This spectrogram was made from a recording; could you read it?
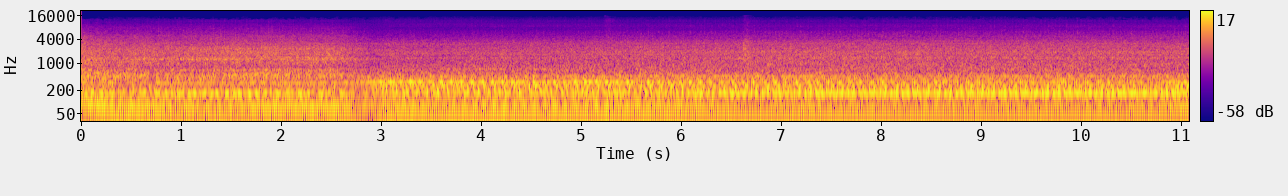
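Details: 2016 Toyota Tundra 5.7 iForce V8 at first start-up after installing a Corsa Performance stainless sport exhaust: deep, steady burble with even low rumble and no ticking or puffing; leak-free exhaust, normal idle.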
